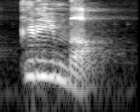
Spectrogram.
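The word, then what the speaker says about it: κρίμα: La palabra crino, como tal, tiene una variante que se pronuncia crima. K-R-I-M-A, crima.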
